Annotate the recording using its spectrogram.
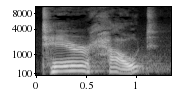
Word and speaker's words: Terre Haute: Terre Haute, T-E-R-R-E-H-A-U-T-E.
